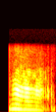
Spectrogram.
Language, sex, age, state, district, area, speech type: Marathi, male, 18-30, Maharashtra, Osmanabad, rural, conversation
